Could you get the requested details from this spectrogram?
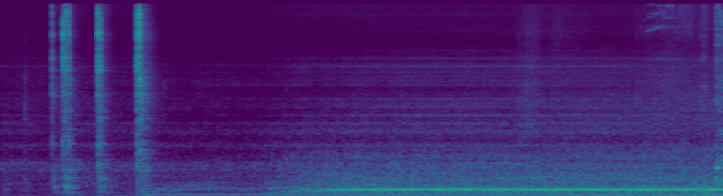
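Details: Kenmore refrigerator after defrost timer replacement: a few timer clicks as it rotates out of defrost, then the compressor starts with a steady, even low hum; cooling cycle restarted normally.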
